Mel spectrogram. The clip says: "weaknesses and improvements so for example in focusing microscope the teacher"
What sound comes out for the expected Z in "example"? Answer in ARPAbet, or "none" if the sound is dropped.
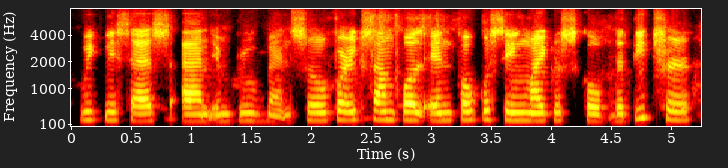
S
